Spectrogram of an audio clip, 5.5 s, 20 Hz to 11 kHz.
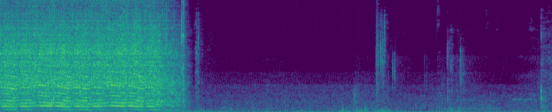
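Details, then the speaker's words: Project BMW E36 pulled from a field: starter whines briefly while the engine spins unusually freely and evenly without catching; plugs were dry, so no fuel, and the compression gauge reads only 50 PSI, pointing to low compression. "So, we know for certain it doesn't have fuel because the plugs weren't wet, but 50 PSI is not that much. What's going on with this thing?"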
